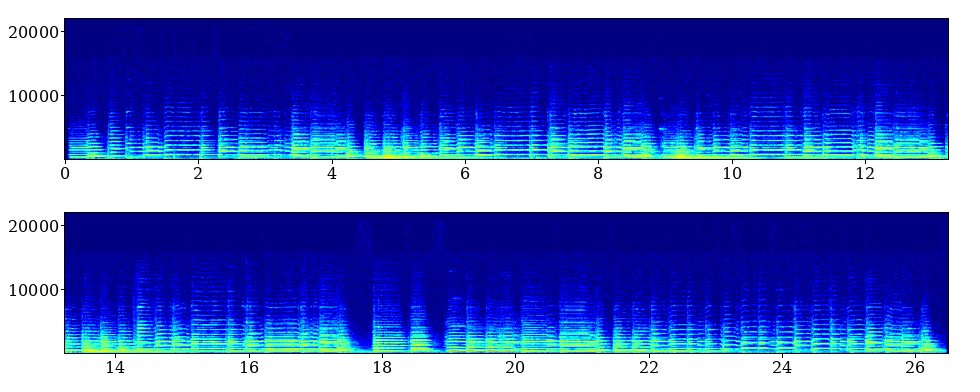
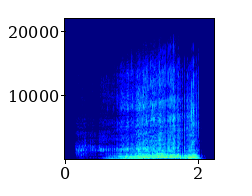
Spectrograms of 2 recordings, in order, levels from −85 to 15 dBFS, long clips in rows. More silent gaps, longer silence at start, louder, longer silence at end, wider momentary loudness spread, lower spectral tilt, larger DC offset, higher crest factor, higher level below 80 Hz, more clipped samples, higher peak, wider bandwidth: neither; about the same, 0.05 s vs 0.15 s; first, -24 LUFS vs -38 LUFS; second, 0.05 s vs 0.2 s; second, 10 LU vs 20 LU; about the same, -4.5 dB/octave vs -3.5 dB/octave; neither; second, 16 dB vs 22 dB; first, -54 dBFS vs -78 dBFS; neither; first, -8 dBFS vs -18 dBFS; second, 12 kHz vs over 20 kHz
